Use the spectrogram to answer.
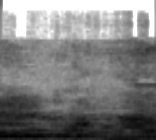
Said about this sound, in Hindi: सड़क पर प्रदर्शनकारियों की भारी भीड़ जमा हो गई जो क्षत्रिय समुदाय की एकता के नारे लगाती रही।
